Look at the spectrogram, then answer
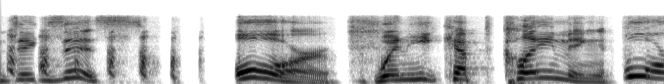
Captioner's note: laugh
